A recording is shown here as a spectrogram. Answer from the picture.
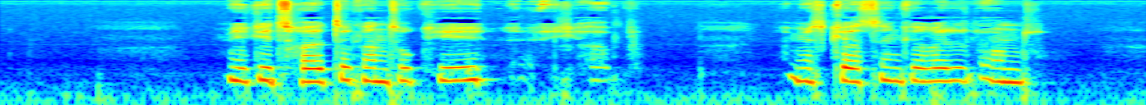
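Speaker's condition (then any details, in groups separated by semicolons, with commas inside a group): Spasticity from birth; multiple sclerosis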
